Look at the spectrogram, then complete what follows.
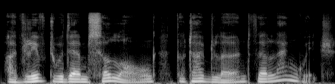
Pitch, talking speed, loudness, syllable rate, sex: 125 Hz, 195 wpm, -17 LUFS, 5.7 syllables/s, male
